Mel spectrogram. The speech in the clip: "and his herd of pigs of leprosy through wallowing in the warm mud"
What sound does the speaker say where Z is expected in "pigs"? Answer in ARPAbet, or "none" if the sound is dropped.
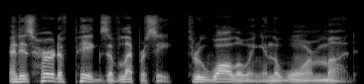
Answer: Z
